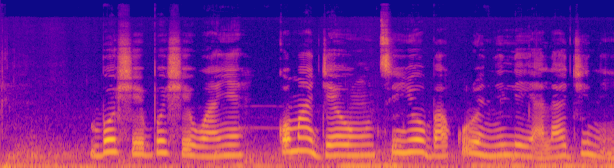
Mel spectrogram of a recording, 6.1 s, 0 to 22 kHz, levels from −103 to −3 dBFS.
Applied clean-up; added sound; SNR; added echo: none; Thunder; 10 dB; none.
